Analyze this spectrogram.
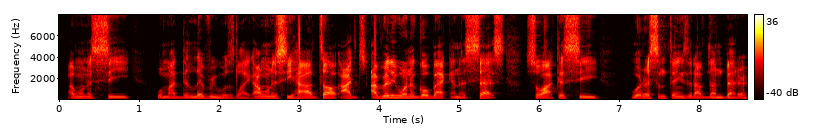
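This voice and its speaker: At a fairly quick pace, an ordinary speaking voice shows ordinary pitch variation. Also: man, medium pitch for a man, very clean recording, silent background. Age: 20s. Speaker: podcast host. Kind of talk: solo podcast monologue. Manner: casual, slang-heavy.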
